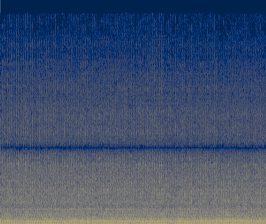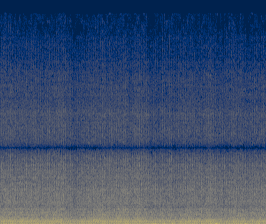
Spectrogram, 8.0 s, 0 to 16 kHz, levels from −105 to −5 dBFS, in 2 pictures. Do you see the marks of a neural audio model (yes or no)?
yes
